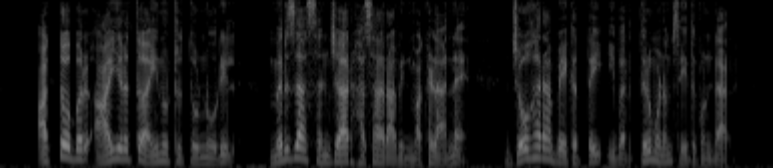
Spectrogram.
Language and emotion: Tamil, neutral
